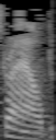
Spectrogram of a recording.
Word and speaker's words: Straub: Straub or Straub, but she said it's ow, just like I punched you in the arm.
